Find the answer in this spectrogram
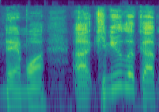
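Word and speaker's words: denouement: Uh please that that is spelled denowment but is pronounced Dano.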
